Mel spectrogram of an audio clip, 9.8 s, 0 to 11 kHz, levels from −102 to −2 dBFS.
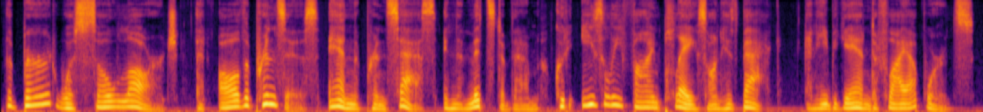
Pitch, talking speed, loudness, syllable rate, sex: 145 Hz, 185 wpm, -18 LUFS, 4.3 syllables/s, female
